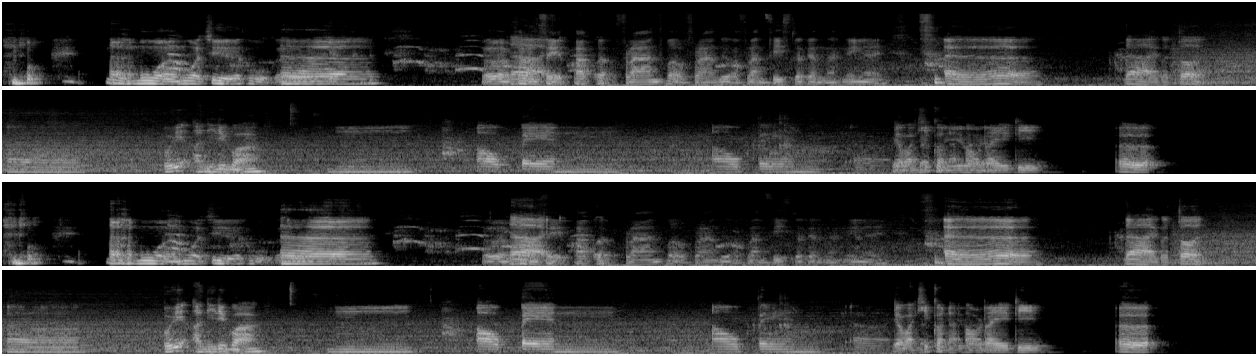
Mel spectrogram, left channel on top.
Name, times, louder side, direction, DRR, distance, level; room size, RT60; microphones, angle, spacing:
voice 1, 0.1-0.8 1.0-4.1 4.8-9.4 14.6-15.2 21.4-22.5, left 3 dB, 65° left, 0.3 m, -28 dB
sound 1, 1.6-20.7, left 2 dB, 20° left, 0.8 m, -44 dB
voice 2, 2.8-3.7 5.1-5.5 5.9-6.0 9.4-10.4 11.2-12.1 12.6-13.4 14.2-15.1 15.8-16.7 17.3-18.7 19.6-23.0 23.7-24.0, right 3 dB, 30° right, 0.4 m, -26 dB
sound 2, 4.2-21.8, equal, 90° left, 1.8 m, -44 dB
sound 3, 11.7-19.6, equal, 50° left, 2.3 m, -37 dB
4.2 x 3.9 x 2.6 m
head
